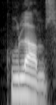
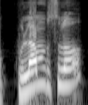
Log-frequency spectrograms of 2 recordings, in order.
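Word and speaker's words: Coulomb's: कूलाम्स लॉ, इसको कूलम्ब्स लॉ, ठीक है, या कूलाम का लॉ भी बोला जाता है। तो कूलाम्स लॉ बोल रहा हूं तो ये कोई नहीं समझेगा कि वर्मा जी प्रोनाउंसिएट गड़बड़ कर दिया है, कूलाम्स लॉ बोलो, ठीक है। तो चलो हम बोलते हैं कूलाम्स लॉ, तुम बोलो कूलम्ब्स लॉ, कोई दिक्कत की बात नहीं है।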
